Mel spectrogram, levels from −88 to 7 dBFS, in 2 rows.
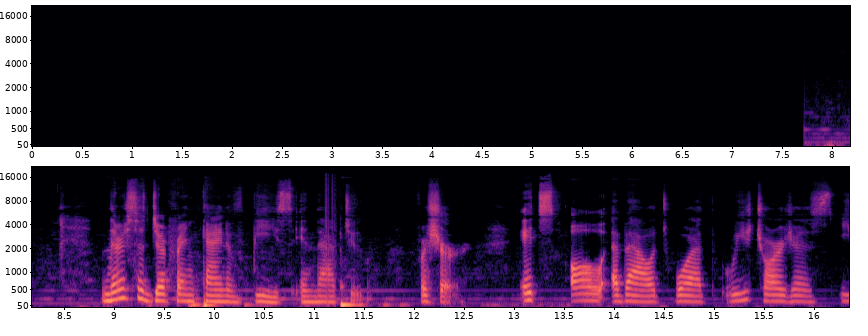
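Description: At 11.11 s a burst of loose connector crackle lasts about 0.11 s, ending at 11.22 s. A worn contact is rapidly breaking and remaking the circuit, chopping the speech into scratchy fragments. The waveform shows jagged dropouts and spikes, while the spectrogram shows scattered broadband vertical streaks.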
